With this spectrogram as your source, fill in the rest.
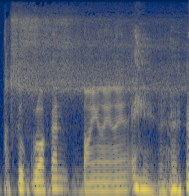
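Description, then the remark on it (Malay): A person talks, then makes a drawn-out hissing sound with their voice to imitate a urine stream, a steady hiss mixed in with the speech. “Itu bunyi kencing dia.”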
